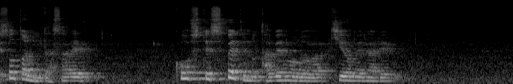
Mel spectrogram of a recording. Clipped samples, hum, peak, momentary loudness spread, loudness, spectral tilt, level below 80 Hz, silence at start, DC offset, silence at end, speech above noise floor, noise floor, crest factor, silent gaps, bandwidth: under 0.1%; none; -14 dBFS; 23 LU; -31 LUFS; -6 dB/octave; -60 dBFS; 0 s; under 0.1%; 0 s; 22 dB; -53 dBFS; 20 dB; none; 16.5 kHz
